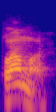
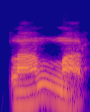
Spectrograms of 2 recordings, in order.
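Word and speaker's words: plumber: প্লামার। প্লামার এটার উচ্চারণ কিন্তু প্লামার। হ্যা প্লামার। বা প্লামার। শুধু প্লামার। প্লামার না বিটা উচ্চারণ হবে না।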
